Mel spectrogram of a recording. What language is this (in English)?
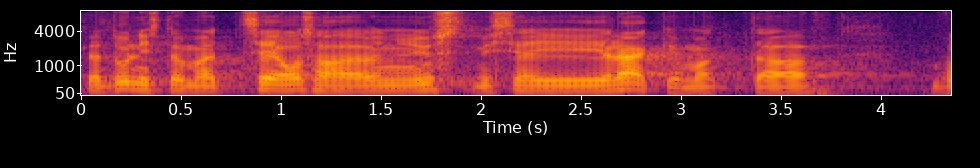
Estonian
